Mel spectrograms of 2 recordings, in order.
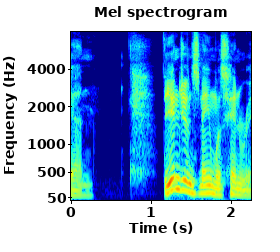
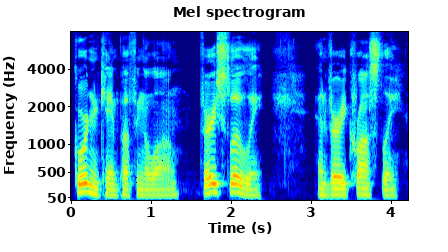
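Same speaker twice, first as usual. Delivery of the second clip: plain reading voice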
